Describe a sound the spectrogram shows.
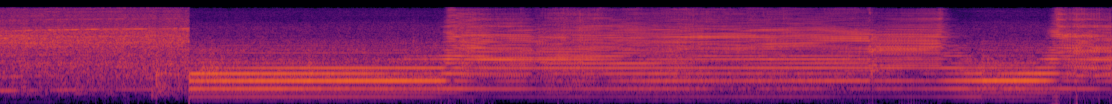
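An electric jointer planer hums loudly while planing a board.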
